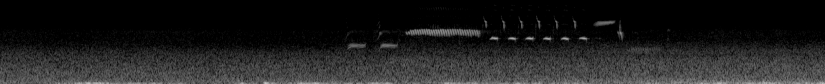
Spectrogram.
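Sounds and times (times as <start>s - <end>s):
surf crashing: 0.8s - 8.2s
song sparrow singing on an island: 3.4s - 6.6s.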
